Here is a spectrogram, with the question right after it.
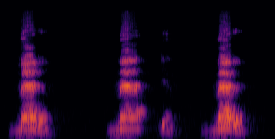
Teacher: madam ma is pronounced louder and longer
